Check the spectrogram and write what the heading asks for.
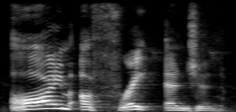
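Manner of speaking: loud, slow, booming engine voice; bellowing freight engine. A narrator's reading. Freight engine bellows proudly at the pleading toys. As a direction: boom it out like a proud big engine.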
